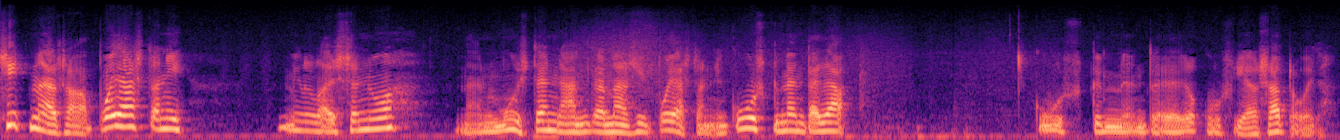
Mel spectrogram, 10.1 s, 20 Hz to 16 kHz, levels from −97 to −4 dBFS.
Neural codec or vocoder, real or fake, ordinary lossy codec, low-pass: none; real; AAC, 64 kbps; 14.4 kHz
